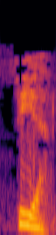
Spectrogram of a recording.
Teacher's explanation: حمزة يقف عليها بالياء يقلبها ياء خالصة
